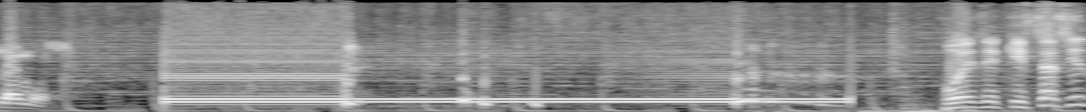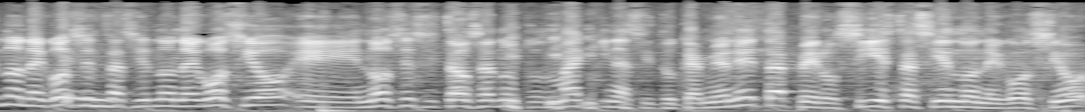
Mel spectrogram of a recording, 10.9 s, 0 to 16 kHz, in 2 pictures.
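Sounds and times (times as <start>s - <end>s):
speech: 0.0s - 0.5s, 4.7s - 10.8s
telephone tone after a call is hung up: 0.8s - 4.3s
laughter: 7.8s - 8.6s.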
